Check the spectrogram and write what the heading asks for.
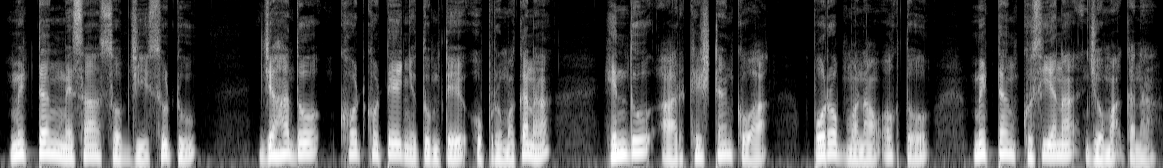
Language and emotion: Santali, neutral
